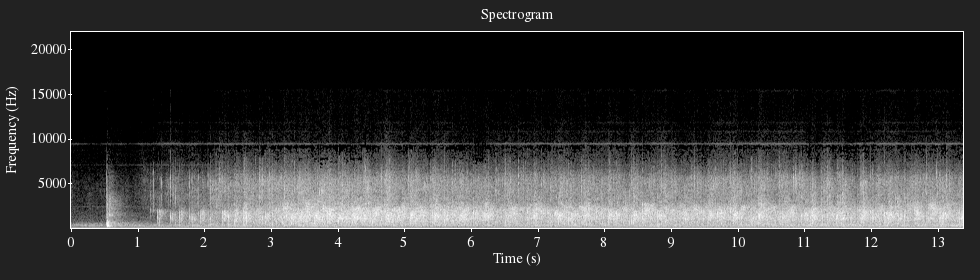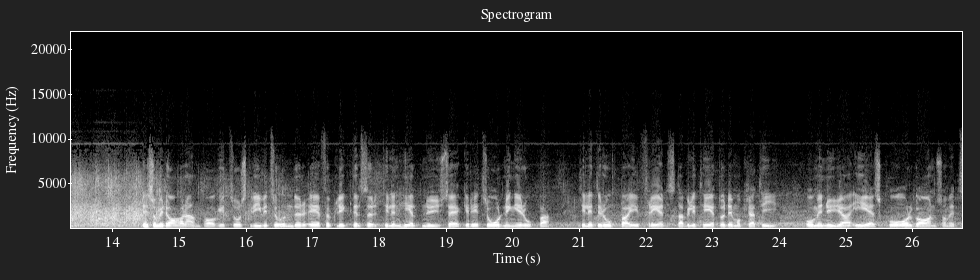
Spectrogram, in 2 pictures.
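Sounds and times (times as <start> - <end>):
applause after Paris declaration adopted: 1.2 - 17.2
speech: 14.5 - 26.7.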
